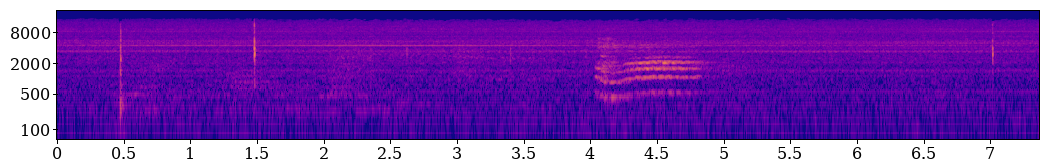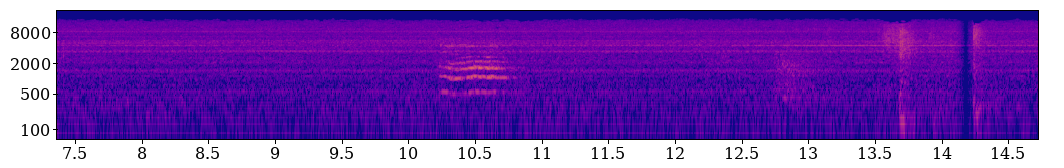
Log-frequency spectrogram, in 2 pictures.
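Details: Siamese cat at home reacting to a rook in a tree over the road: two drawn-out wavering meows about six seconds apart, with a fainter call later, occasional clicks and a knock, steady low hum throughout.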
